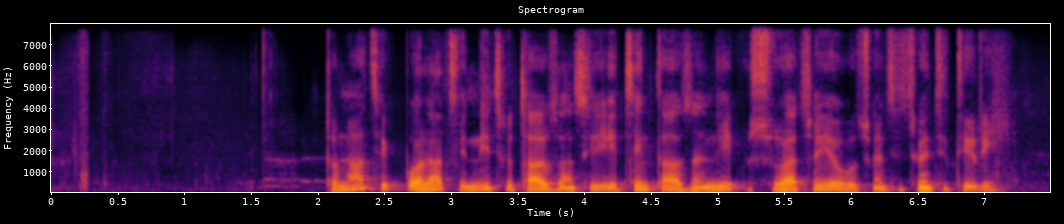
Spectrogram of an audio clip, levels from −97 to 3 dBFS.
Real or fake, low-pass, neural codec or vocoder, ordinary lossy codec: fake; none; codec, 16 kHz, 2 kbps, X-Codec, HuBERT features, trained on general audio; none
